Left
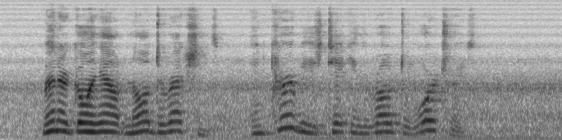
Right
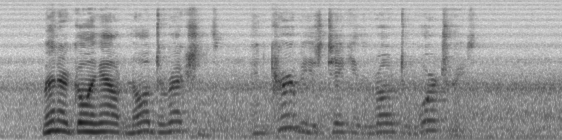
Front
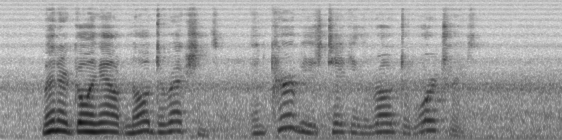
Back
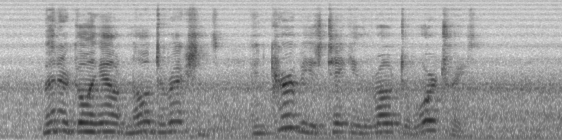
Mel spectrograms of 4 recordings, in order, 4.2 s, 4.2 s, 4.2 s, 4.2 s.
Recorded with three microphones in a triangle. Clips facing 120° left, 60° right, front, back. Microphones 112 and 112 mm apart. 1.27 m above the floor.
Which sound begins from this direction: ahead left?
A man speaking, at 0.3 s.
